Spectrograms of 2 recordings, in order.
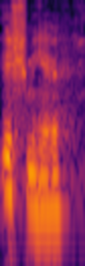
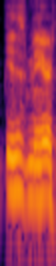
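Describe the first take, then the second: First: The middle consonant sounds like sh. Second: The middle consonant sounds like z. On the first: This is the land's name in the sequel. "to Ishmir" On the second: This is the land's name in the earlier film. "from Izmir"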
